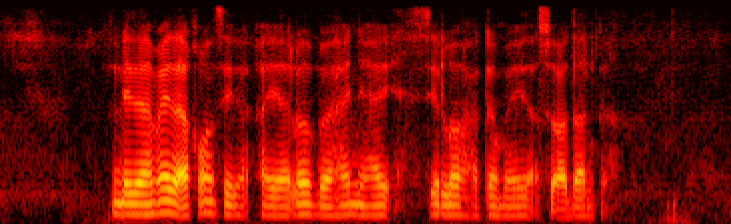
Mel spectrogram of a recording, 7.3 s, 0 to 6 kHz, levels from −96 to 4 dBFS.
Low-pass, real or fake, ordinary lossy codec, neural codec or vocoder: 5.4 kHz; fake; none; codec, 16 kHz, 4 kbps, FunCodec, trained on LibriTTS, 50 frames a second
